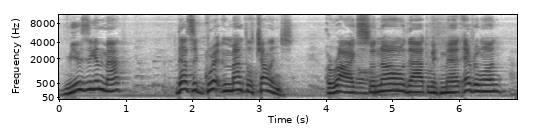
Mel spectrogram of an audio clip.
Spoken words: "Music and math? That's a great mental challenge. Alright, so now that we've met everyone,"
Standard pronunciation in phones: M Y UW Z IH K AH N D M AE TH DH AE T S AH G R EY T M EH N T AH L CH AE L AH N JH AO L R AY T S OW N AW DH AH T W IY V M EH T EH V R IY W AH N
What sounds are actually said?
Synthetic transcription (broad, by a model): M Y UW Z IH K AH N M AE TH DH AE T S AH G R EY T M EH N T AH L CH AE L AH N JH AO R AY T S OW N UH DH AH T W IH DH M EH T EH V R IY W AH N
